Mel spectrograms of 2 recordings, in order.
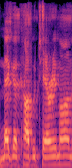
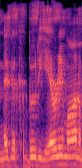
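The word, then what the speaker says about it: MegaKabuterimon: They mispronounced Mega Kabuterimon. They called him Mega Kabutierimon. I'm like, that's wrong.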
